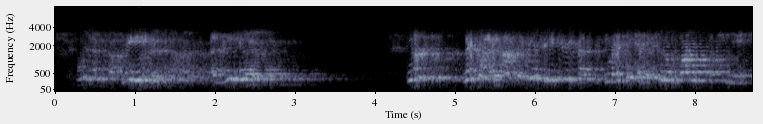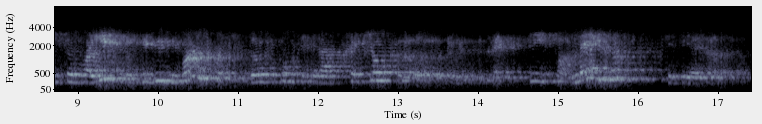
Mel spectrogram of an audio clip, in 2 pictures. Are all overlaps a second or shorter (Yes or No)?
Yes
